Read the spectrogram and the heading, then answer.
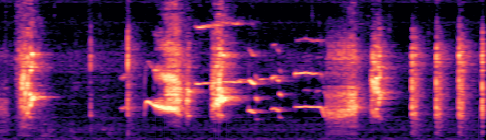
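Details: Loud Javan myna calls meant to set other mynas calling: coarse squawks alternating with short clear whistles, some held level and some sliding down, ending in a string of sharp harsh notes.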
